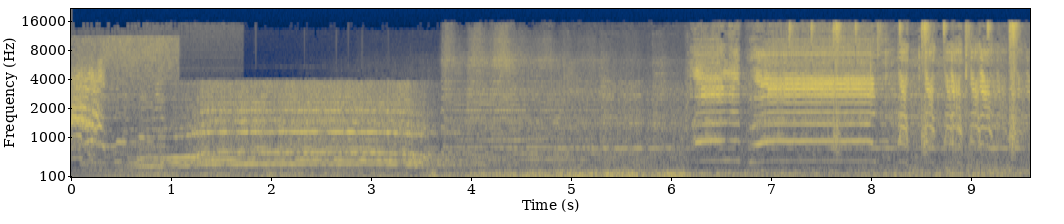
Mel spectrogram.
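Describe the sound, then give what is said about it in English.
A train whistle blows in long, loud harmonic tones, sounding twice with a brief break, over a rumbling, chugging rail background that runs throughout. “All aboard. It's time for the train yard with Thomas the Tank.”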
